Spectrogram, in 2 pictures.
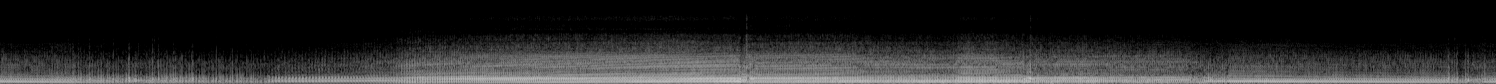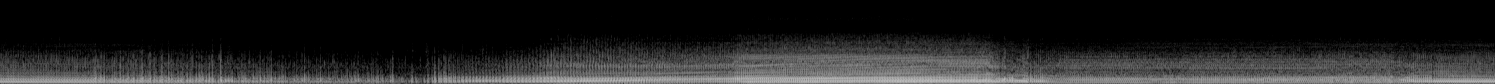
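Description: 2018 KTM 790 Duke's parallel-twin engine through its stock exhaust, heard from the rider's seat. It pulls hard through two quick upshifts, eases off to a falling note on a closed throttle, then accelerates hard again until the throttle is shut sharply, and runs lower toward the end.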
